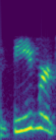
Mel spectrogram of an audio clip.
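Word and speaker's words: Biewer: And it was and it's spelled differently, but it's pronounced Beaver Terrier.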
